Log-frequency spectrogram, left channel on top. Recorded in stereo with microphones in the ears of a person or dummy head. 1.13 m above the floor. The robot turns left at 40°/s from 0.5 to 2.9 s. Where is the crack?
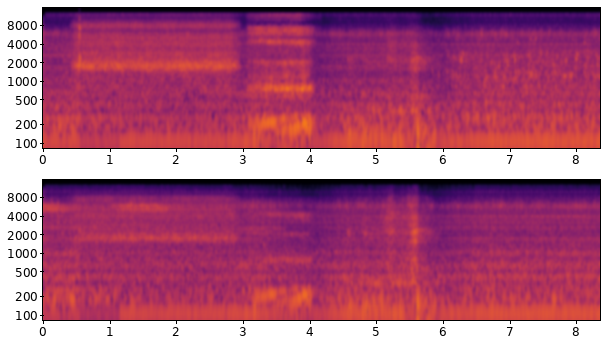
45° right (ahead or behind), 5.5 m.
